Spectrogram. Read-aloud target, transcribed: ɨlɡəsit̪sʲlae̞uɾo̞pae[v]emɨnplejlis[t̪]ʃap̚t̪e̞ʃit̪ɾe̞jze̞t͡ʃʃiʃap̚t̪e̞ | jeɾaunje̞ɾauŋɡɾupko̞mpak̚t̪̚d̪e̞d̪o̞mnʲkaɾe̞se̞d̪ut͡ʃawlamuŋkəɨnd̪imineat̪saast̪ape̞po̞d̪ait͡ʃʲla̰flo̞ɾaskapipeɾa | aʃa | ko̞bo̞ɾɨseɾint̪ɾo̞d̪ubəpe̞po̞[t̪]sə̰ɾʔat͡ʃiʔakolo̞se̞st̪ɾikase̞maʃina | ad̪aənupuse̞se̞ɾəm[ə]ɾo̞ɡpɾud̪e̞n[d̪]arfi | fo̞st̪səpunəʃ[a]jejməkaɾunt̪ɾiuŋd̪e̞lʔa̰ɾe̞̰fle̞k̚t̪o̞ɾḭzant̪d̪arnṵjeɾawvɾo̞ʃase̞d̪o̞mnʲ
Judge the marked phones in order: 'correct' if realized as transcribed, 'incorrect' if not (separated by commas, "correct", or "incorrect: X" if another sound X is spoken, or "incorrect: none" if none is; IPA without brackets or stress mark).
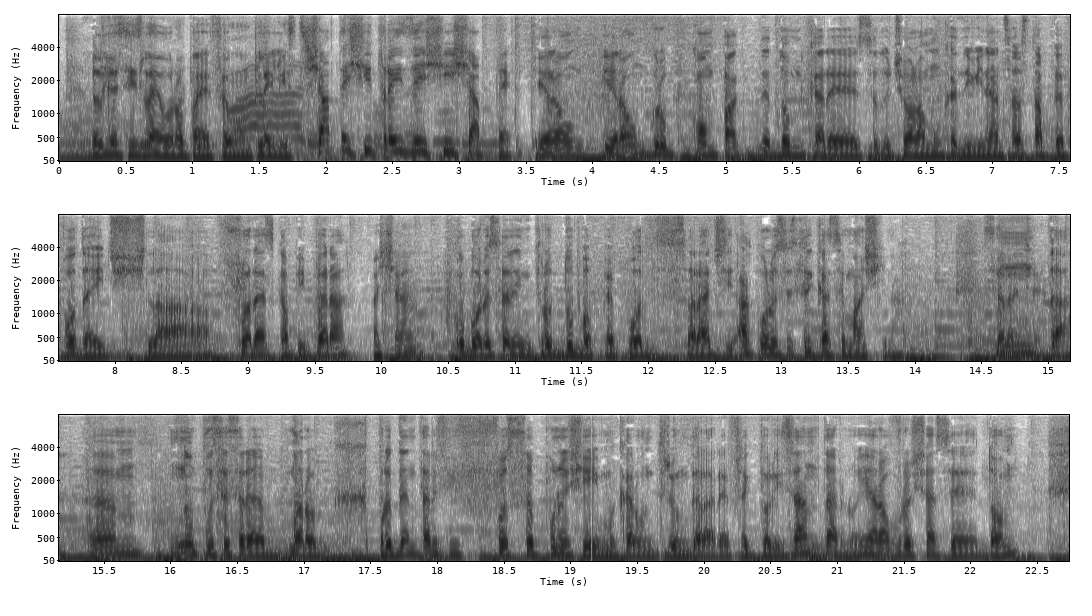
incorrect: f, correct, incorrect: d̪, correct, incorrect: t̪, incorrect: i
